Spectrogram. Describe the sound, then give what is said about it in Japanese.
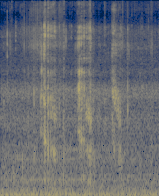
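Crisp crunching of a Japanese rice cracker (senbei) being bitten and chewed, three distinct crackly bites spaced about half a second apart, the first bite by one eater and the following by another, with no talking. “いい音だね。おいしいか、よかったね、おせんべいもらって。”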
